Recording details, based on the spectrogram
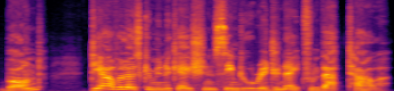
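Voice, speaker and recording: A woman's voice: mid-range voice, animated, a little fast, sharp tone, slight background noise. An actress playing an urgent, authoritative female spy chief directing agents in a video game.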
